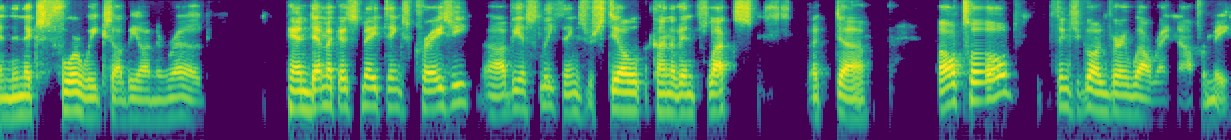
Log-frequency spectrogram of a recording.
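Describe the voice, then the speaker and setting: Against a quiet background, a man with a dark, mellow tone and medium pitch talks at a moderate pace. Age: 60s. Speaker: safety speaker, retired steamfitter. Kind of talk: interview. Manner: hesitant, with fillers.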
